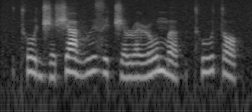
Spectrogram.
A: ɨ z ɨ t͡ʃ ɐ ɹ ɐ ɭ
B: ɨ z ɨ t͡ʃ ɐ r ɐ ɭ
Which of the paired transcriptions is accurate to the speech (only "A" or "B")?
A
